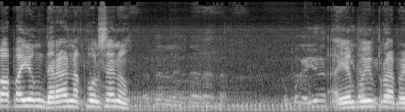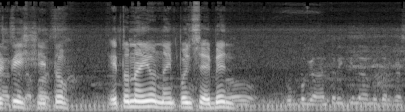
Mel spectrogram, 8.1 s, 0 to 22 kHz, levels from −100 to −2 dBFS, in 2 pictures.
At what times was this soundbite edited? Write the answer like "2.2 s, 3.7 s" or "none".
none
